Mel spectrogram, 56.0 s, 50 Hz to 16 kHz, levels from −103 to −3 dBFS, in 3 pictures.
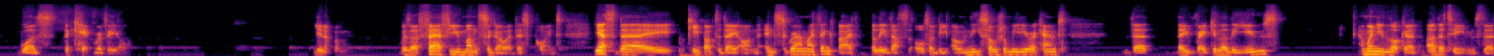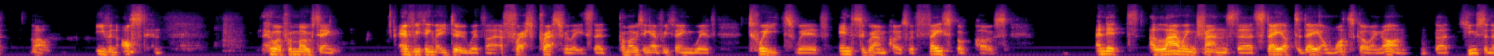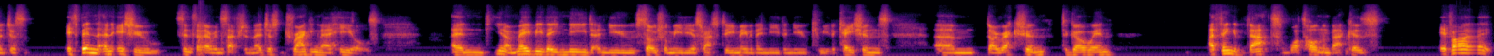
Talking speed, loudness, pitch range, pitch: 145 wpm, -26 LUFS, 115-155 Hz, 125 Hz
